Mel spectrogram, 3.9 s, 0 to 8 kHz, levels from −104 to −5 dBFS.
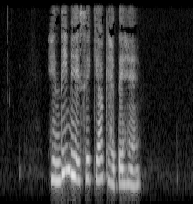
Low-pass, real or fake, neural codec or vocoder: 7.2 kHz; real; none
